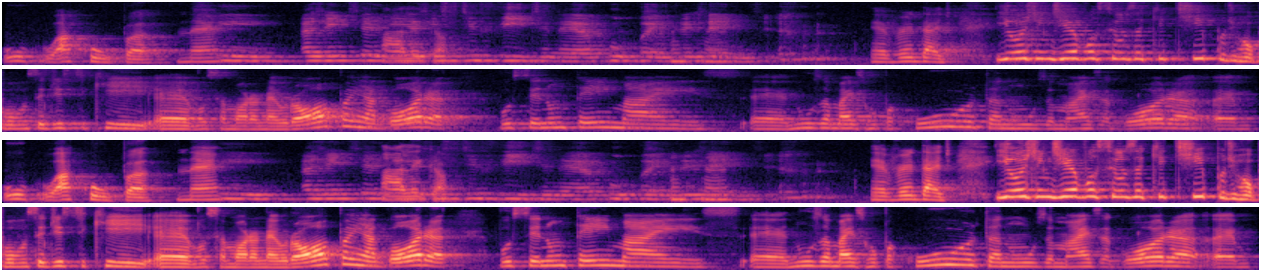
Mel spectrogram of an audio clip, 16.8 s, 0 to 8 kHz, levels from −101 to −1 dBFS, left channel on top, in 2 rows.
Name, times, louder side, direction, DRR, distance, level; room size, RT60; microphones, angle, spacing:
voice 1, 0.0-1.5 2.5-2.8 4.5-4.8 5.8-11.3 11.7-13.1 13.4-14.2 14.5-16.7, right 7 dB, 80° right, 17 dB, 0.4 m, -26 dB
voice 2, 1.4-5.4, left 1 dB, 40° left, 0 dB, 2.7 m, -40 dB
11.5 x 7.6 x 3.8 m, 0.73 s
head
